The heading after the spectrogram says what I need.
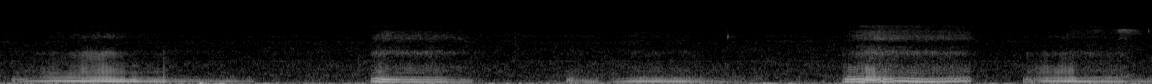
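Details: Repeated deep, buzzing snores on each breath with a slight growly edge, from a pet dog sleeping on its back on its owner's arm, a position in which it tends to snore: snoring.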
